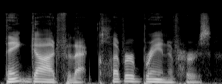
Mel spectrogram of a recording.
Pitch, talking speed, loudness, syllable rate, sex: 115 Hz, 215 wpm, -19 LUFS, 4.4 syllables/s, male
